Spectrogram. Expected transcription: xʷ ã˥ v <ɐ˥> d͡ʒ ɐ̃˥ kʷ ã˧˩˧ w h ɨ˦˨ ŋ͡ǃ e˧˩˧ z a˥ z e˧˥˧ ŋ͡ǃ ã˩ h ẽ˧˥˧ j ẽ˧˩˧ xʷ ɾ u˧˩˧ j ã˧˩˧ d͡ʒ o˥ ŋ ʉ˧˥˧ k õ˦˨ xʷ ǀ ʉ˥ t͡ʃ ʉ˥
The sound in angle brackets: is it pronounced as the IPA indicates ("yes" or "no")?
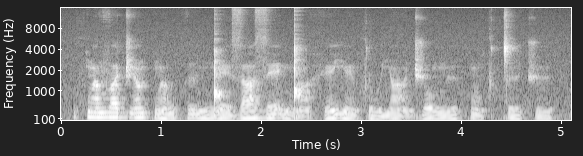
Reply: yes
